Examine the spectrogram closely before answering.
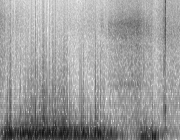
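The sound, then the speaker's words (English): Strong outdoor wind blasts into the microphone as a deep, loud buffeting rumble that surges and dips unevenly, with a brief lighter rustle near the end. “Wind is doing my head in. I'm sure it's doing your head in.”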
